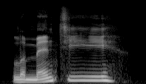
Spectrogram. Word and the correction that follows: Luminati: CS1, am I saying that right? Luminati, maybe? – Luminati CS1.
